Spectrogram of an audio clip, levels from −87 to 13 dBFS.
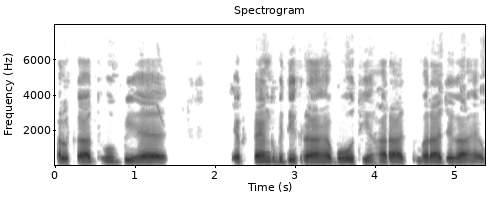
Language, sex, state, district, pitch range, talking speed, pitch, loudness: Hindi, male, Jharkhand, Sahebganj, 110-115 Hz, 165 wpm, 110 Hz, -15 LUFS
